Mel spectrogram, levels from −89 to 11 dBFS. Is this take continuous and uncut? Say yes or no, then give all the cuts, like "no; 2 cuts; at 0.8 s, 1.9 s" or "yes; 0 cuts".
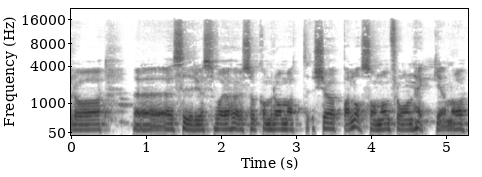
yes; 0 cuts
